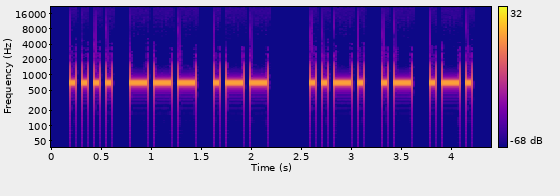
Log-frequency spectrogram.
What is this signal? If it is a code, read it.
Morse code, heard as a keyed tone, about 20 wpm, 700 Hz. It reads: HOW FAR
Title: Sentences from Top 400 Words 20wpm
